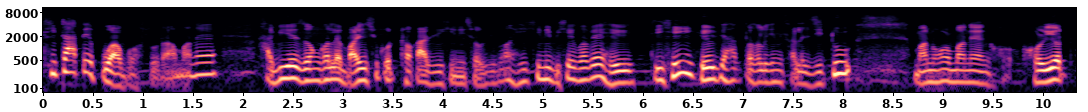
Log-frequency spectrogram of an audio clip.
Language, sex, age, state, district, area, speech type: Assamese, male, 45-60, Assam, Dhemaji, urban, spontaneous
